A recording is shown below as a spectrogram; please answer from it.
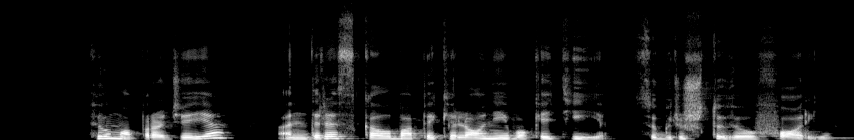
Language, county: Lithuanian, Šiauliai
